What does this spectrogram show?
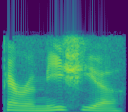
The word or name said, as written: paramecia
